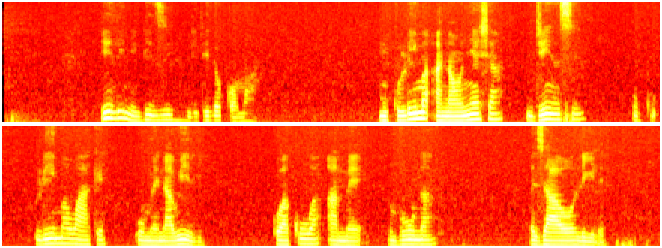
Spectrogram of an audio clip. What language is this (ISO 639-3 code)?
swa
